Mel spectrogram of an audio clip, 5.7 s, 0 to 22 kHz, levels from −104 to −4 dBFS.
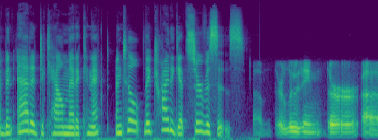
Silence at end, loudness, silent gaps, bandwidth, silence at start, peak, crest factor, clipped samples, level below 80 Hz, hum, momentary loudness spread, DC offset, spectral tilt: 0 s; -27 LUFS; none; 17.5 kHz; 0 s; -12 dBFS; 16 dB; under 0.1%; -52 dBFS; none; 9 LU; under 0.1%; -4.5 dB/octave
